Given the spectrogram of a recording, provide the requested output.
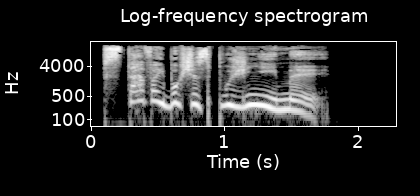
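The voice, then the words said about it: Whispering. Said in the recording (Polish): “szeptała mu prosto do ucha”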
